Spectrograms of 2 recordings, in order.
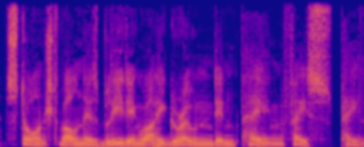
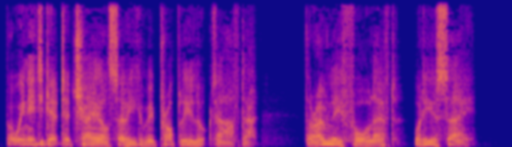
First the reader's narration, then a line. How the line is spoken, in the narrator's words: Jen whispered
